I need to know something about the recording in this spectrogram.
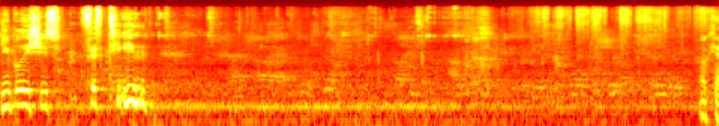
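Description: A hand rubs and pats a dog's fur close by.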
